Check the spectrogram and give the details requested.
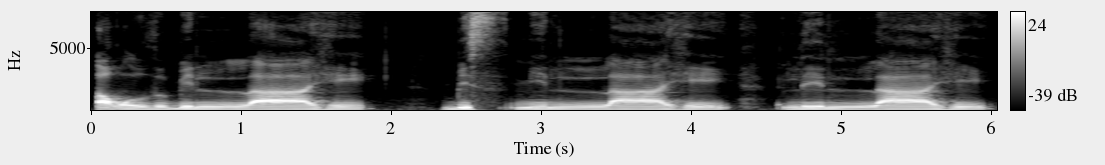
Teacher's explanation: আল্লাহ শব্দ এখানে বারিক হবে, পাতলা হবে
